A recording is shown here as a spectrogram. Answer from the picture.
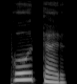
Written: ಪೊದರ್

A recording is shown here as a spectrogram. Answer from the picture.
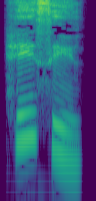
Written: ಹಸಲು

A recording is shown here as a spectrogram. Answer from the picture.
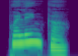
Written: ಪುಲ್ಲಿಂಗ

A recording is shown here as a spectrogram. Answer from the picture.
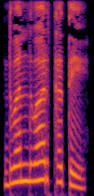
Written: ದ್ವಂದ್ವಾರ್ಥತೆ

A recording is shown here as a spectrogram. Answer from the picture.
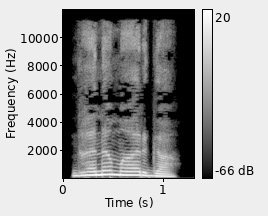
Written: ಘನಮಾರ್ಗ

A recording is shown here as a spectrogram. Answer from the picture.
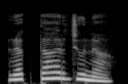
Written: ರಕ್ತಾರ್ಜುನ

